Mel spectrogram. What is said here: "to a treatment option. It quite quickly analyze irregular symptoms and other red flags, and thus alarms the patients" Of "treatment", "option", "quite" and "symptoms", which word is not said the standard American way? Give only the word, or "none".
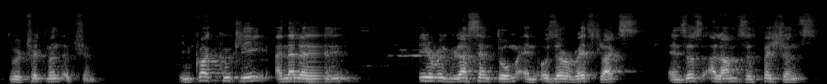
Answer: symptoms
